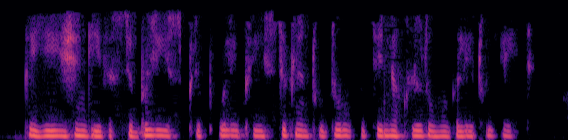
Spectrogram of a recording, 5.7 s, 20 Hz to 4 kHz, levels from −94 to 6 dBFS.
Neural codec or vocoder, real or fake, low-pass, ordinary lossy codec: vocoder, 22.05 kHz, 80 mel bands, WaveNeXt; fake; 3.6 kHz; MP3, 24 kbps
